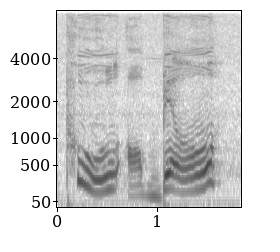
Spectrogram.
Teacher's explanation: the English velarized L as in pool or bill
